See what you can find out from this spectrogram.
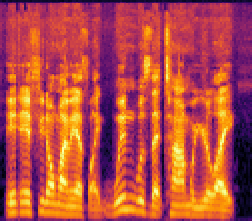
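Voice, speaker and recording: An American man hosting a podcast, interviewing in an informal, halting, conversational way. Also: a little high, expressive, dry recording, studio quality. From United States.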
